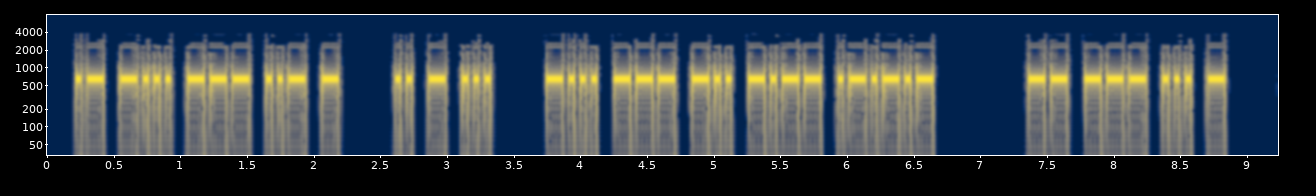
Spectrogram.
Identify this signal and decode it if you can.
Morse code, heard as a keyed tone, about 28 wpm, 650 Hz. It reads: ABOUT ITS BODY. MOST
